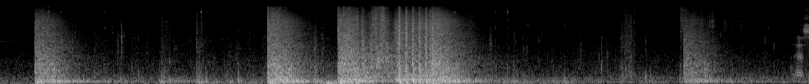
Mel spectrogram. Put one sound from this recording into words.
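Footsteps thud on stairs.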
